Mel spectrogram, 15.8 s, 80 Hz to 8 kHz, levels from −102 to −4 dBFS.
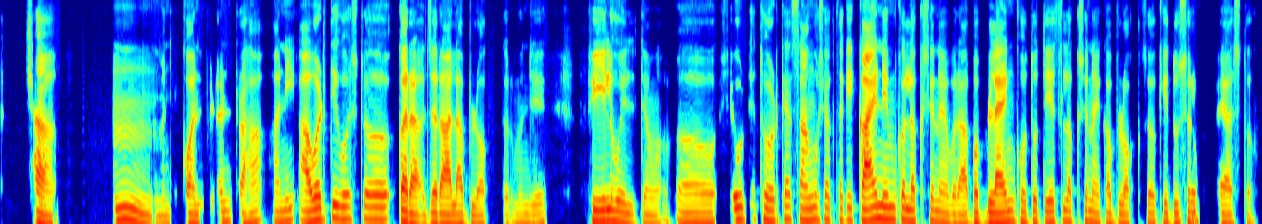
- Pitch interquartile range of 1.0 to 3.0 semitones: No, average, 3.9 semitones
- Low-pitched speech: Yes, low, 130 Hz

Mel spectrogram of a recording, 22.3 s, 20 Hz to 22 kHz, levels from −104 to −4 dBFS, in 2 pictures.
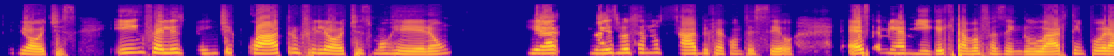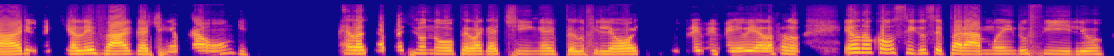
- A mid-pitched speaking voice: No, high, 215 Hz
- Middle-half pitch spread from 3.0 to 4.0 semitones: Yes, average, 3.4 semitones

